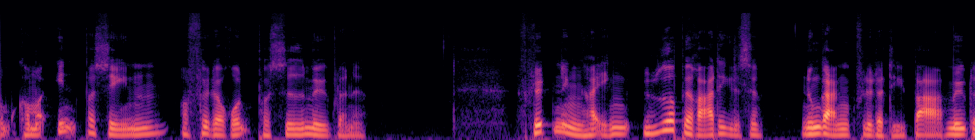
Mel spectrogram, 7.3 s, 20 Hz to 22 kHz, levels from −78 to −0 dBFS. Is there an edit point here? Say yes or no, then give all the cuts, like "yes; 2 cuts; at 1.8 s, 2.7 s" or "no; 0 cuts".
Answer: no; 0 cuts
